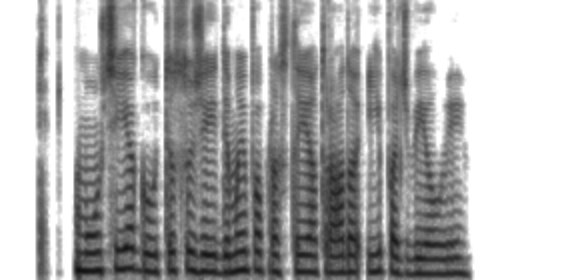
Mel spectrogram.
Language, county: Lithuanian, Klaipėda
